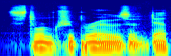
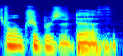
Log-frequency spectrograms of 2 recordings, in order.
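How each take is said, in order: First: It is said in a mock Spanish accent. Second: It is said in a plain English accent.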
